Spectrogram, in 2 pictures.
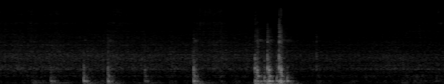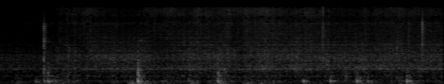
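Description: Diced eggplant frying in hot olive oil in a wok, sizzling steadily while a wooden spatula stirs it, scraping and knocking against the pan. The loudest knocks come a little over three seconds in, and the sizzle grows louder about six seconds in.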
